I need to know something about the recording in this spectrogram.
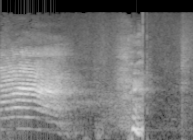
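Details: Simba, a dirty pet cat indoors just before a bath he dislikes, gives a loud, clear meow that falls in pitch over about half a second, followed by a brief murmur and a click in a small room.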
